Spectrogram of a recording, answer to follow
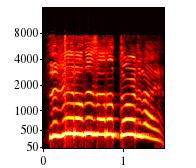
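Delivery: high, loud laughing squeal; hilarisch uitroepen. Real, not acted. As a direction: cry it out, cracking up at the absurdity. Exclaims in hilarity at absurdity. (hilarisch, gierend uitgeroepen)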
